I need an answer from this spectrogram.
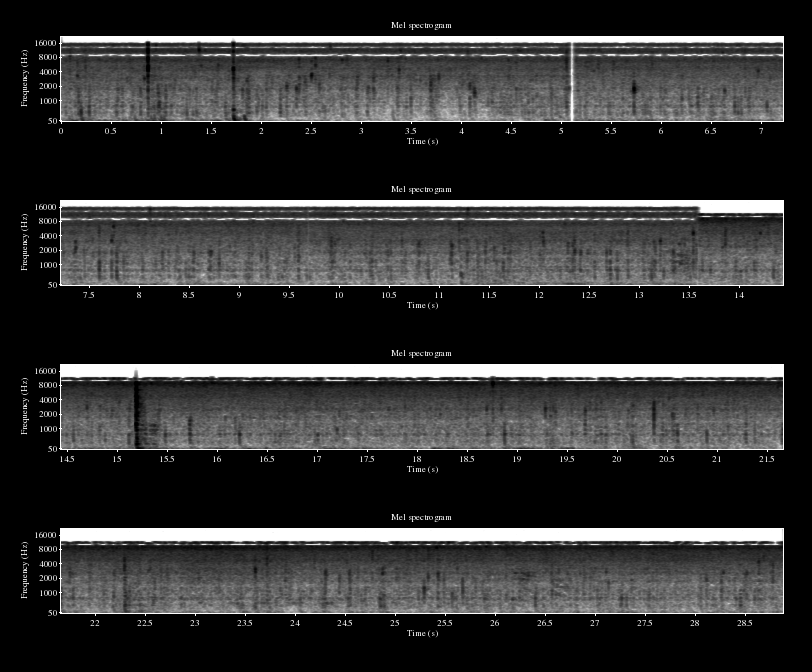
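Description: Ripe plantain slices frying in hot oil in a pan: a steady sizzling and bubbling, with a few sharp clicks of a metal slotted spoon against the pan as the slices are turned. The loudest click is about fifteen seconds in.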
